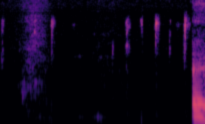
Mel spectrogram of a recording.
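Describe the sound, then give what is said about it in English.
A remote caller's connection drops out during a call, leaving nearly two seconds of dead air broken by faint, scattered digital clicks and blips before a voice suddenly cuts back in. “you're frozen us there for a sec. I don't know. We're after losing them all together.”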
